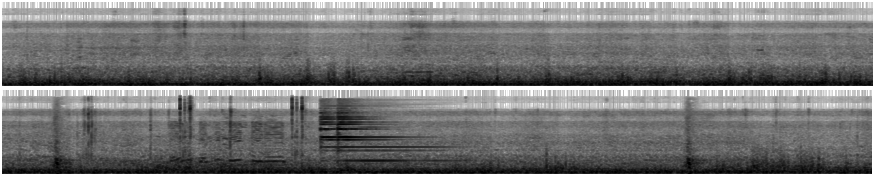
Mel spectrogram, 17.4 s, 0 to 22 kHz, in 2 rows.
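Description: Lamborghini Huracán's V10 engine running at a steady low idle as the car rolls slowly, with no revving. A short horn-like tone sounds for about a second and a half about three quarters of the way through.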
